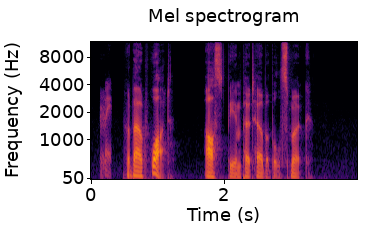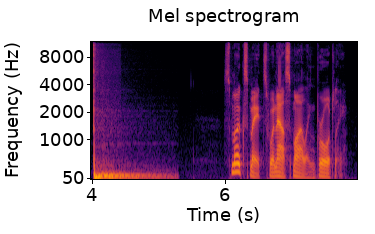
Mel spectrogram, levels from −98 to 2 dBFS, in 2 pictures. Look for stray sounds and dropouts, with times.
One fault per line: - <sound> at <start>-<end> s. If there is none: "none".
- laugh at 0.1-0.3 s
- thud at 4.0-5.3 s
